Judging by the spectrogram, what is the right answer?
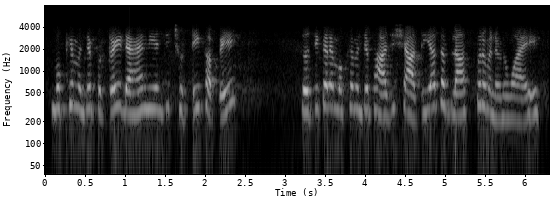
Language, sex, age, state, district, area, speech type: Sindhi, female, 30-45, Madhya Pradesh, Katni, urban, conversation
